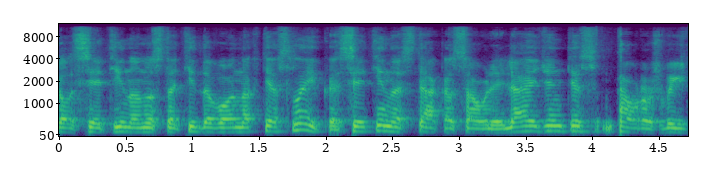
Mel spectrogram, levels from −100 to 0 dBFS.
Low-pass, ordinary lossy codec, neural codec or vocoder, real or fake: 10.8 kHz; AAC, 64 kbps; none; real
